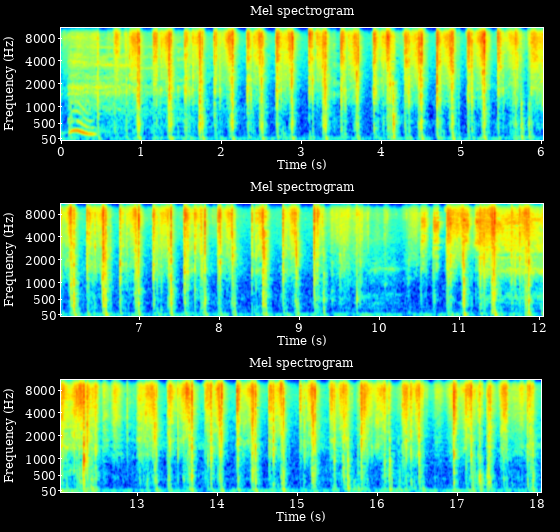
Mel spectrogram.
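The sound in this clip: Tarot cards being shuffled: many rapid, crisp card flicks in continuous riffling bursts, with a short lull partway through before the shuffling picks up again.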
